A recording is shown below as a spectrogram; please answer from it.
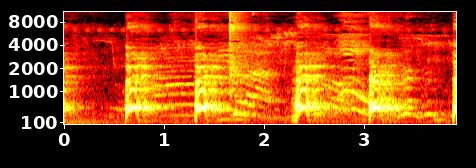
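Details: Aggressive dog letting out single loud barks roughly every three-quarters of a second, each sharp and ringing, with a quiet gap between them.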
